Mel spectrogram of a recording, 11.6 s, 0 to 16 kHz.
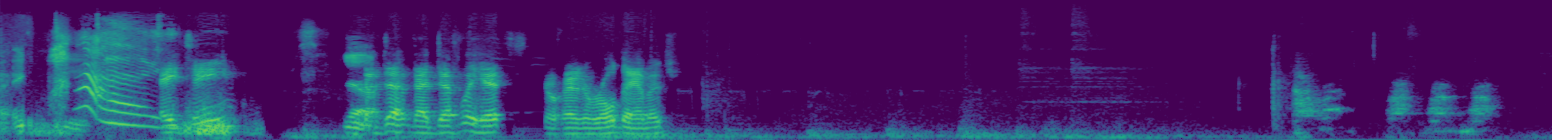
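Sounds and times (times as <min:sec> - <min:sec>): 
speech: 0:00.1 - 0:01.8, 0:02.6 - 0:05.2
dog barking: 0:09.6 - 0:11.3.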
